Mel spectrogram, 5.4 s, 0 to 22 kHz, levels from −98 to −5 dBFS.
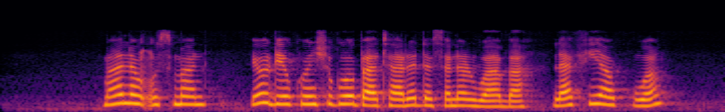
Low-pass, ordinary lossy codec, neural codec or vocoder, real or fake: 7.2 kHz; none; codec, 16 kHz, 8 kbps, FunCodec, trained on LibriTTS, 25 frames a second; fake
